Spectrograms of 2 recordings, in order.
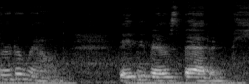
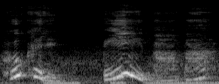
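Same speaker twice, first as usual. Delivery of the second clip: a small bear asking his dad, unsure; wondering Baby Bear; 6 semitones higher, 4 dB louder than usual. A narrator's reading. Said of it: "wondered Baby Bear".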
